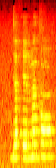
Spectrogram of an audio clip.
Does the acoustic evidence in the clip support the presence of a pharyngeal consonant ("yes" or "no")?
no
